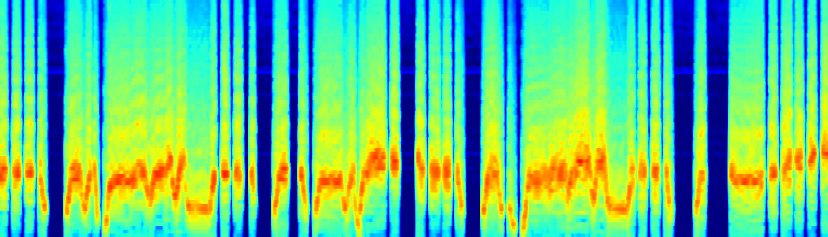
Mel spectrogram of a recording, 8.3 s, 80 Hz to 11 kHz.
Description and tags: Nord Bass 2
Nord Lead 2 as requested. Basslines are Dirty and Clean and So are the Low Tone rhythms.
acid, synthesizer, ambient, glitch, idm, rythm, bassline, backdrop, soundscape, melody, nord, electro, background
